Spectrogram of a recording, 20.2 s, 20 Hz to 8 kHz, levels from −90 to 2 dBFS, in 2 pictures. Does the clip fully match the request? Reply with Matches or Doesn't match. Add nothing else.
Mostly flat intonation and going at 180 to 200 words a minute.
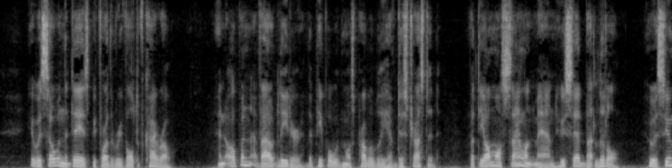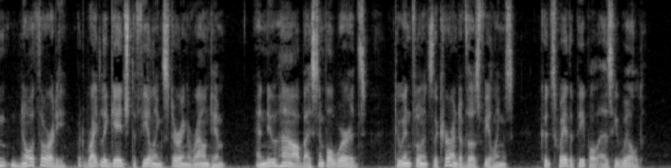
Doesn't match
